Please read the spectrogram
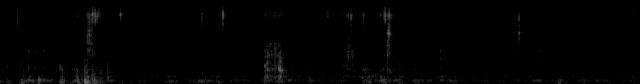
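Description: Faint, irregular clicks and rattles of small steel hex screwdriver bits being pulled from and handled against a clear plastic six-chamber bit cartridge, with the loudest clicks about a second in and near four seconds in.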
